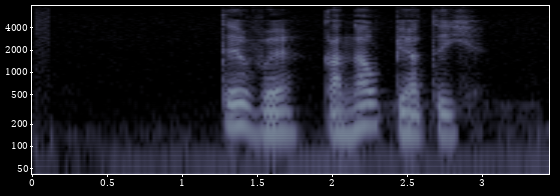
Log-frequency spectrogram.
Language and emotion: Russian, neutral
